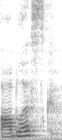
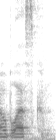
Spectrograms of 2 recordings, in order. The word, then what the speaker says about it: obelisk: message and i guess the proper pronunciation is obelisk is that right obelisk i will i will probably continue saying oh bless my apologies um obelisk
